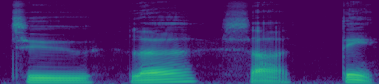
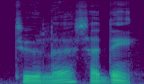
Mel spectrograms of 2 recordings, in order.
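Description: First: "Tu le sa din" drawn out very slowly; syllable by syllable. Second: Said in the usual way. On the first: Shown as a demonstration. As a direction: hold each syllable of "Tu le sa din" apart. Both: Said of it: "It's pronounced like this".

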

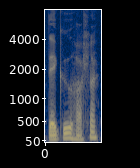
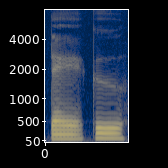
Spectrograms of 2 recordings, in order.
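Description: First: Said in the usual way. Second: "Deguhohla" said slowly and carefully, each syllable clear; slow demo pronunciation. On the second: Shown as a demonstration. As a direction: model "Deguhohla" slowly for the class. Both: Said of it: "And it's pronounced like this".

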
